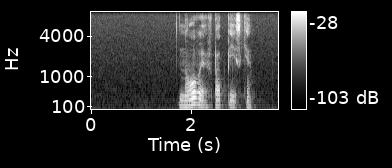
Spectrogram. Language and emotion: Russian, neutral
